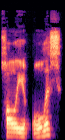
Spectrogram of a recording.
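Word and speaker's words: polyols: But next one I'll go to is sugar alcohols, known as polyolus. Am I pronouncing that right? Yes.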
